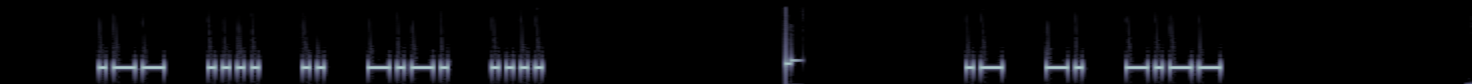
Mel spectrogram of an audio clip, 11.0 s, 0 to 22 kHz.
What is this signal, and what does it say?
Morse code, heard as a keyed tone, about 22 wpm, spaced as for 16 wpm, 700 Hz. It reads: WHICH ANY
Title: 2x Character Spacing - Top 300 Words - 22wpm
